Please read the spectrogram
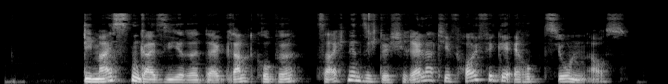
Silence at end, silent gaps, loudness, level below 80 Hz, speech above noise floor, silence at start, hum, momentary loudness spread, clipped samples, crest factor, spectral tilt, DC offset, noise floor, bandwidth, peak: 0.45 s; none; -18 LUFS; -52 dBFS; 50 dB; 0.85 s; none; 10 LU; under 0.1%; 16 dB; -5.5 dB/octave; under 0.1%; -67 dBFS; 11.5 kHz; -2 dBFS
